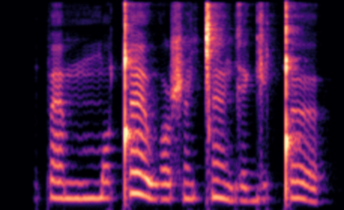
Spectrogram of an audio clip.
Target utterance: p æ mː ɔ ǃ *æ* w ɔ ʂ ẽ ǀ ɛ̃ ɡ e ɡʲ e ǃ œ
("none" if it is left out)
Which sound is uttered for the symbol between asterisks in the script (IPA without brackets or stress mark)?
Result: æ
